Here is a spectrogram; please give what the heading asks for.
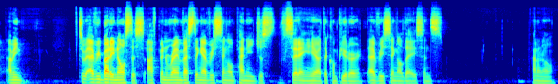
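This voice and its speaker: A man's voice: low-pitched, a bit bright, smooth. A young man in his twenties hosting a casual livestream from his desk, rambling and leaning on fillers as he answers chat. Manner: rambling, filler-heavy, lots of "like". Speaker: livestream host. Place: home studio desk.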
